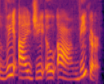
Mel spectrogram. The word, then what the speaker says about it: vigor: 另外，如果飞机失事，掉下来的残骸，或者失事的轮船，也用一个词来表达，这就是 wreck，叫做 wreck。wreck，著名的 Titanic 泰坦尼克号撞到了冰山之后，有其他的船来营救过它。这里就是 save a ship from wreck。save a ship from wreck 就是营救失事的船只。接下来来看看这个词根 vig，它也表示活力。那么在它的后面加上 or 这个名词后缀，就得到了 vigor 这个单词。字母 i 要读作短的 e，而字母组合 or 要读作短的 a。vigor。意思就是活力、精力。德国作曲家贝多芬 Beethoven，他的第三号交响曲全称是回忆一位伟大人物的英雄交响曲，也就是我们熟悉的英雄交响曲。听过的朋友都会同意我的观点，整部交响曲音乐气势磅礴，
